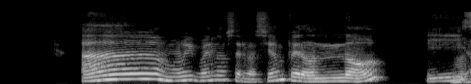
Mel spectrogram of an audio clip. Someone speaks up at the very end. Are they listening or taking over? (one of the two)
listening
